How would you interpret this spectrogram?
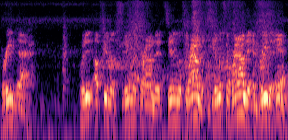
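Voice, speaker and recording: A man's voice: medium pitch, a little fast. A man co-hosting a casual podcast, teasing his friend and giving bossy, dry instructions. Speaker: podcast co-host. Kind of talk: casual group podcast banter. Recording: roomy sound from a distant mic, faint room noise.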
